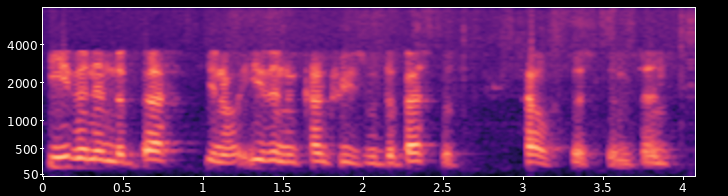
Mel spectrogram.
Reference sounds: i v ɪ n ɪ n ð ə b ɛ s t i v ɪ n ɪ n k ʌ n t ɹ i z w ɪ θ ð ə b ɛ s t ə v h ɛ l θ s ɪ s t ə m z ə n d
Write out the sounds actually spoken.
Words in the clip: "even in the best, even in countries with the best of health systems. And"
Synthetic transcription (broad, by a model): i v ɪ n ɪ n ð ə b ɛ s t i v ɪ n ɪ n k ʌ n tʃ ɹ i z w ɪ ð ə b ɛ s t ə v h ɛ l θ s ɪ s t ə m z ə n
